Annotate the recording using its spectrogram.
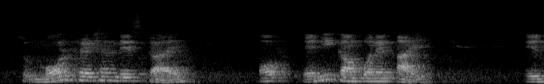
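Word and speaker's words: χ: Mole fraction, by this definition, this is defined as by this x pronounced as chi. So mole fraction, this chi of any component I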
